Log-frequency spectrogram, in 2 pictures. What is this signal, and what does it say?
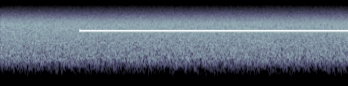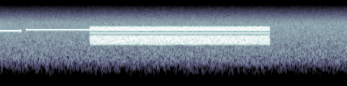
Dial-up modem handshake (low-speed, two carriers), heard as two whistles, then hiss, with phone line noise.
